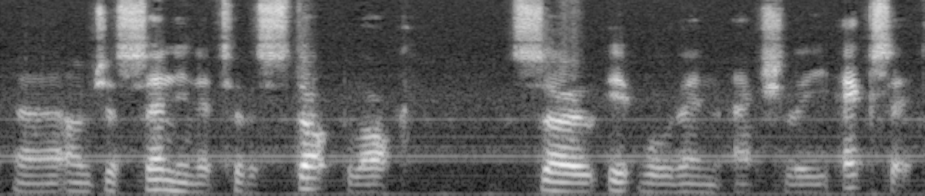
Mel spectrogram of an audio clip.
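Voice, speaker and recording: A man presenting a software tutorial, explaining step by step in a hesitant way. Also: mid-range voice, low-quality recording. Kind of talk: software screen-recording walkthrough.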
